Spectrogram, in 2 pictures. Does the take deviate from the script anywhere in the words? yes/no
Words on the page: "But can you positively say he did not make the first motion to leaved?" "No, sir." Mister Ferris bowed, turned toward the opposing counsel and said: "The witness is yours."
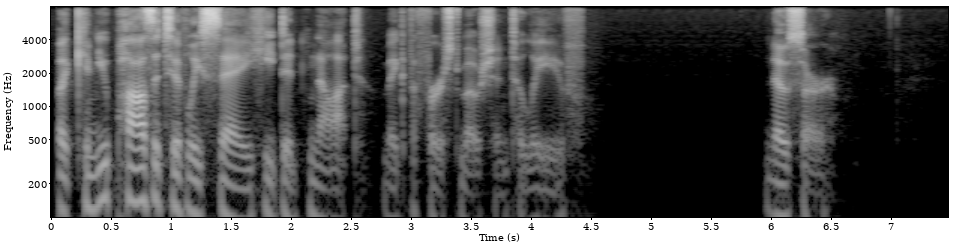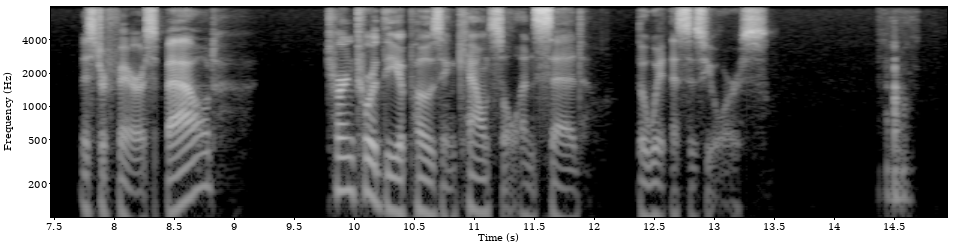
yes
